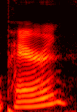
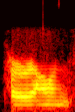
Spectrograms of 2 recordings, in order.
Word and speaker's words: Parin: Uh our buddy Joe Parin 3534 35th. It's pronounced parin guy olan parin. Don't know where you get this perone stuff from.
